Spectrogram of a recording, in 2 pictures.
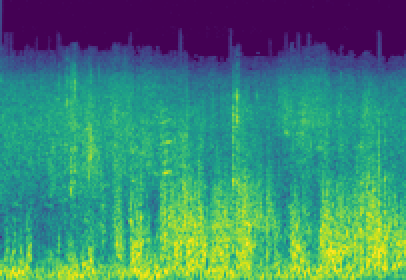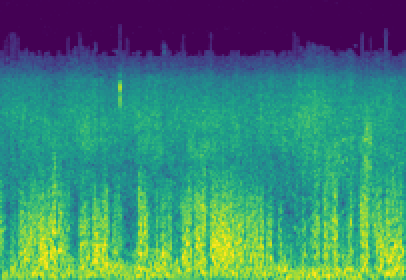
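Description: Wind buffeting the microphone with a continuous, gusting low rumble, over choppy sea waves washing against a stone seawall.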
